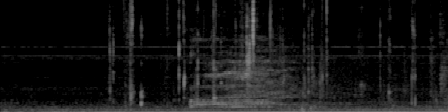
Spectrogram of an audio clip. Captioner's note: chewing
